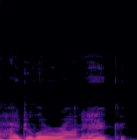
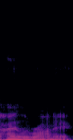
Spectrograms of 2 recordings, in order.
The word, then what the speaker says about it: hyaluronic: like I I need that um and a hydrauluronic acid serum I think I said that right yeah hyaluronic acid serum butchered it a little bit but yeah so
